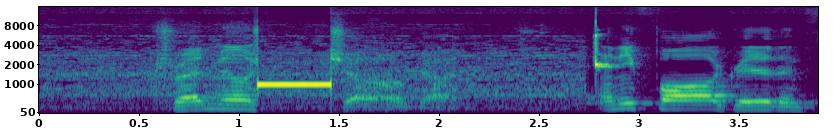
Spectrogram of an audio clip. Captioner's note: beep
